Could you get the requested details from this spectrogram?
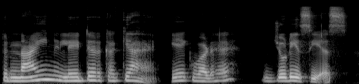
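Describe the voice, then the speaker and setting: A woman teacher takes a classroom lesson very slowly, spelling out each word letter by letter. Her voice sits a little low, and she patiently repeats herself and counts aloud for her pupils. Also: warm tone.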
